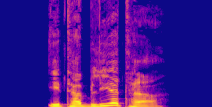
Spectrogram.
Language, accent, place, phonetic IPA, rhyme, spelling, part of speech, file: German, Germany, Berlin, [etaˈbliːɐ̯tɐ], -iːɐ̯tɐ, etablierter, adjective, De-etablierter.ogg
- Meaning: 1. comparative degree of etabliert 2. inflection of etabliert: strong/mixed nominative masculine singular 3. inflection of etabliert: strong genitive/dative feminine singular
